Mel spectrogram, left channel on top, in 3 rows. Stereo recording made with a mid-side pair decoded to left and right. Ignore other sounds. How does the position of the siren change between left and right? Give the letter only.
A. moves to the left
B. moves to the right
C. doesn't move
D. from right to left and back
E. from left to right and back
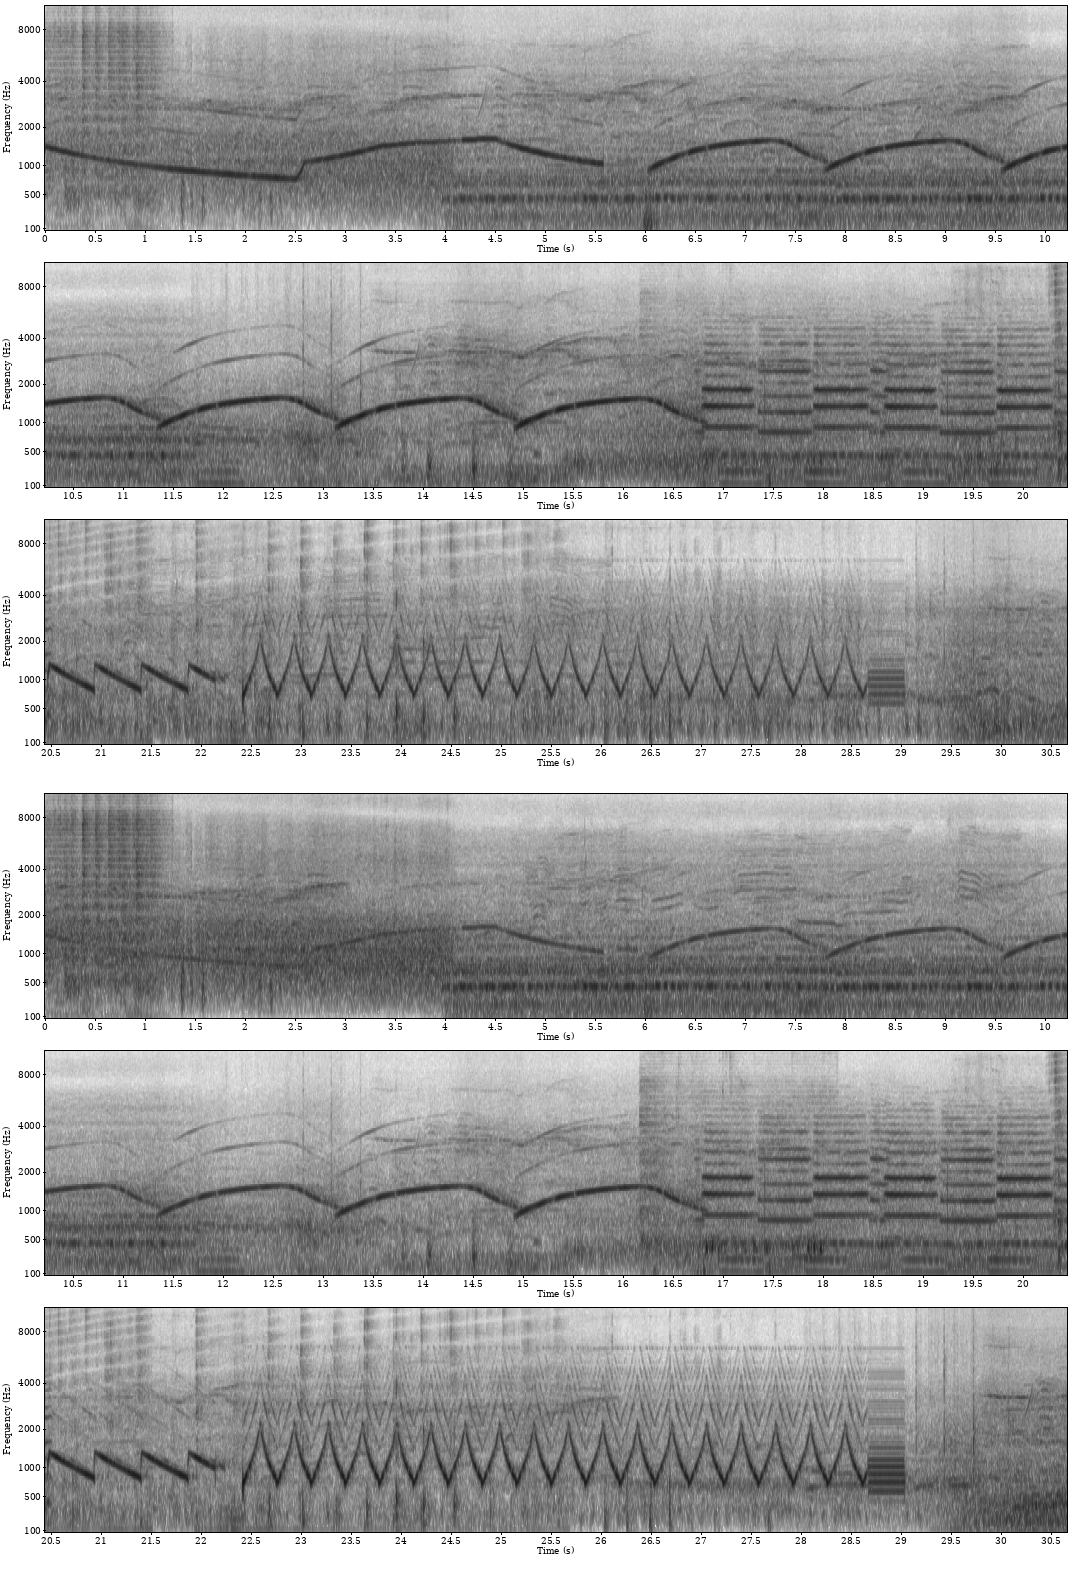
B.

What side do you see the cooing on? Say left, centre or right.
right.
